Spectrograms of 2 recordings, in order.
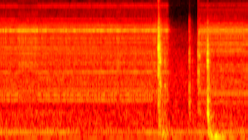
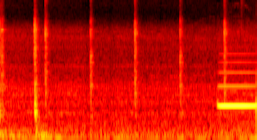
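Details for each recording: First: Acura MDX turn signals: a constant high thin buzz from the fuse panel area, a relay vibrating instead of disengaging, broken by a couple of handling clicks; the turn signal relay is faulty. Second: Acura MDX after the faulty buzzing turn signal relay was replaced: crisp, even ticking about three per second, then a chime; the turn signals now work normally.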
